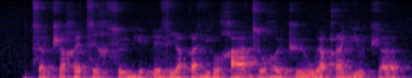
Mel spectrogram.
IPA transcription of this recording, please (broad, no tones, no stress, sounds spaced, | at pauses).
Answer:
t͡s ɐ d͡ʒ ɐ χ e t͡s i χ s ʉ bʲ e b e z i q i z j u χ a d͡z u ʁ ʉ d͡ʒ ʉ w ɨ qʼ i vʲ u t͡ʃ ɐ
